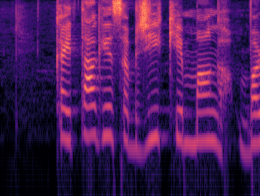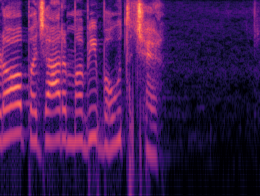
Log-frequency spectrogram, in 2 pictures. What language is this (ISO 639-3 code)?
mai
